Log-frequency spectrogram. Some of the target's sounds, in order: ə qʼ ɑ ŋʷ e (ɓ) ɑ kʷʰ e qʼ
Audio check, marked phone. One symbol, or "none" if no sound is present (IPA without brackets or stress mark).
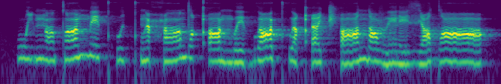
ɡʷ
